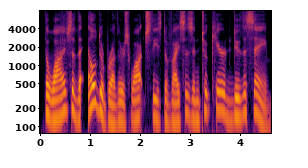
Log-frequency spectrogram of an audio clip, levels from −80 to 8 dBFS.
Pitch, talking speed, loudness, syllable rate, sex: 145 Hz, 205 wpm, -17 LUFS, 5.3 syllables/s, male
